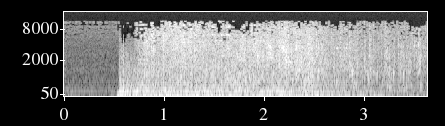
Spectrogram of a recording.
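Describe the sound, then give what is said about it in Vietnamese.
A large wooden door shatters with splinters flying in a fantasy scene: a sudden loud crash breaks in from quiet and becomes a sustained roaring burst of noise that eases off only slightly toward the end. “Cửa lớn bỗng nhiên vỡ vụn ra, các mảnh gỗ văng tung tóe.”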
